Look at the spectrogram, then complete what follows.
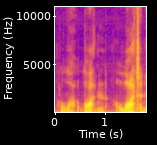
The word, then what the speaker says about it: Lawton: Lawton is how you say it.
